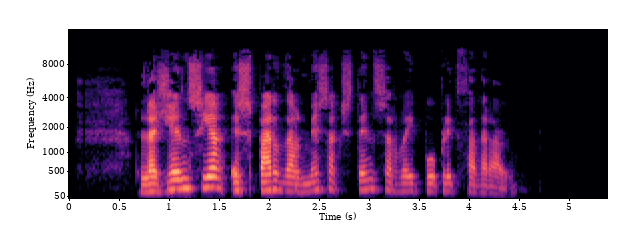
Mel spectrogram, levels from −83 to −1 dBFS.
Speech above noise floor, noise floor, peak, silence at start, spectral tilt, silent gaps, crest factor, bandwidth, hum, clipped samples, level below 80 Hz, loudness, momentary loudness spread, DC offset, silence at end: 60 dB; -83 dBFS; 0 dBFS; 0.45 s; -3.5 dB/octave; none; 24 dB; 11.5 kHz; none; under 0.1%; -74 dBFS; -23 LUFS; 12 LU; under 0.1%; 1 s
